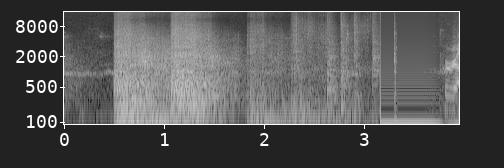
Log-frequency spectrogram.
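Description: Loud gunfire in Counter-Strike: Source, a burst of rapid shots and heavy booms that cuts off abruptly, followed by a short distorted blast.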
